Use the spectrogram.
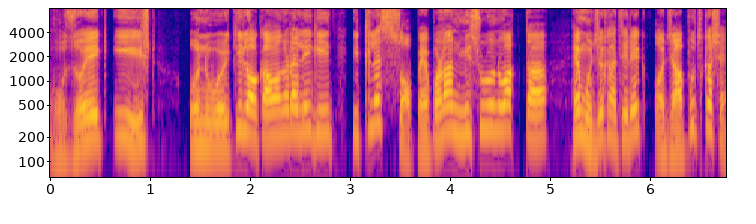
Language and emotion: Goan Konkani, surprised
